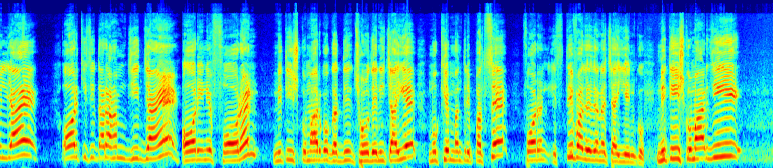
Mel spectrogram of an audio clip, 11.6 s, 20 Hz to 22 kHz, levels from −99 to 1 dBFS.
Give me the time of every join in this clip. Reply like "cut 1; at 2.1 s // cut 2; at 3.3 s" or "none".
cut 1; at 2.6 s // cut 2; at 9.7 s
